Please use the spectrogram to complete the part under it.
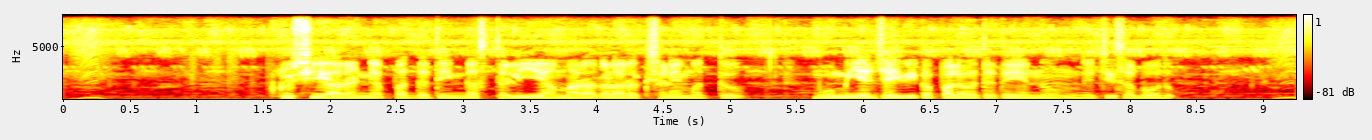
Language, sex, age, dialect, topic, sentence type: Kannada, male, 18-24, Mysore Kannada, agriculture, statement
